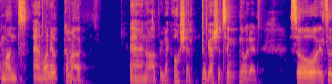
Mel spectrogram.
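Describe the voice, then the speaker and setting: A man's voice: medium pitch, a little mellow. Young man chatting casually. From India. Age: 20s. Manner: informal, rambling, thinks aloud with frequent "like". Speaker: musician, interview guest. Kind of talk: casual interview chat.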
